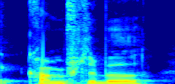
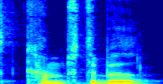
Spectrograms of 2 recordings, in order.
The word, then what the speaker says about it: comfortable: In Ireland, we say comfortable, kind of leaving out the second O, comfortable. In the UK, it's comfortable. Without the second O and without the R, comfortable. And then in the US, they say comfortable, which does include both the O and the R, comfortable. So, any of those is acceptable. What's not okay is comfortable or comfortable. Uh, pretty ugly those two.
